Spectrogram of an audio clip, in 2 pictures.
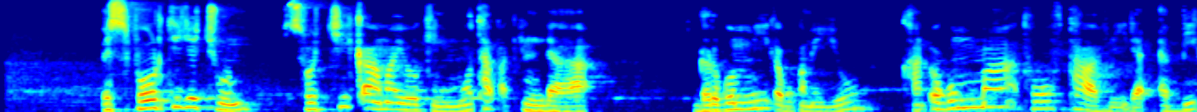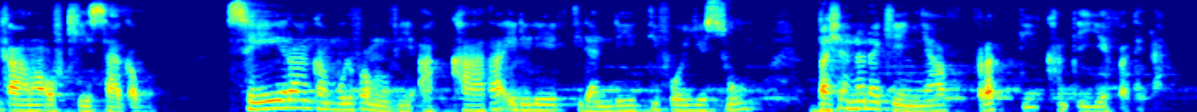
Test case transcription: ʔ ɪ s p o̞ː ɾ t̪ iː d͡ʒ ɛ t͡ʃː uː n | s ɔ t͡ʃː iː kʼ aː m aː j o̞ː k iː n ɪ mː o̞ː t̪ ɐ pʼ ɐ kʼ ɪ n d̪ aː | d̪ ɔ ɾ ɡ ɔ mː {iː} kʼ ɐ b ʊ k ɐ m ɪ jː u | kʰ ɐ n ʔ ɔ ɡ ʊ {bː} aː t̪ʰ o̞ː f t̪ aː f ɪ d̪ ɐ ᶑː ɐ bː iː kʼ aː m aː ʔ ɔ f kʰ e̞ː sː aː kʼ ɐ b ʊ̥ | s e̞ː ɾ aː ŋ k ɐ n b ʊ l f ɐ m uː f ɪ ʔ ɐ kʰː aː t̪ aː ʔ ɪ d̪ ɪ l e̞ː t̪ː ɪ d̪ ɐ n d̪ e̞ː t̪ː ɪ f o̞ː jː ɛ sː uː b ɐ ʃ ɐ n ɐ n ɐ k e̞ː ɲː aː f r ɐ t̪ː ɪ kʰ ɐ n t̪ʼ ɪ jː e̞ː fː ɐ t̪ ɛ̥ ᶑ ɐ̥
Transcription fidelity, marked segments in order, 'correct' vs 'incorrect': correct, incorrect: mː

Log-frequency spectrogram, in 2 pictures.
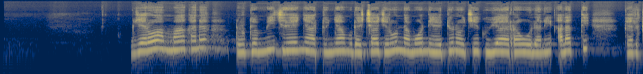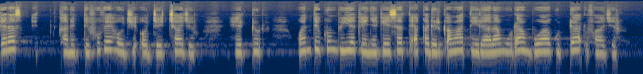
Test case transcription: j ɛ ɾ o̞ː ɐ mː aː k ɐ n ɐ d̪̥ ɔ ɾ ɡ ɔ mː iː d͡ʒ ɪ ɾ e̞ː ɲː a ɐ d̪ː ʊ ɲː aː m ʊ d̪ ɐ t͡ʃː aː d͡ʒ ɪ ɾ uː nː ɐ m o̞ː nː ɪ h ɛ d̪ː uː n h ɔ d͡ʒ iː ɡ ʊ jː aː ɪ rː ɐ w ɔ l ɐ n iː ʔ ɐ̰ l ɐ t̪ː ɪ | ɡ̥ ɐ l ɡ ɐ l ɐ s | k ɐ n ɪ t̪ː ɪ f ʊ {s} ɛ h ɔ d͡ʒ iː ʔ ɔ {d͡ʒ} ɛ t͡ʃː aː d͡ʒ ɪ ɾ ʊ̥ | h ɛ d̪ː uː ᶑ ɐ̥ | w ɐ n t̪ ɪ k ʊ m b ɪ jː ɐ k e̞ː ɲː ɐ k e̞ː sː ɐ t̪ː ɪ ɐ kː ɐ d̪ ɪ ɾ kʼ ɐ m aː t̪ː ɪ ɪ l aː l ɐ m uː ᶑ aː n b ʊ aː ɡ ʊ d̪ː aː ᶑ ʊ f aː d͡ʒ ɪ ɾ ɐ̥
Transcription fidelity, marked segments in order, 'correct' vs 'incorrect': incorrect: f, incorrect: d͡ʒː

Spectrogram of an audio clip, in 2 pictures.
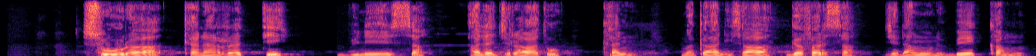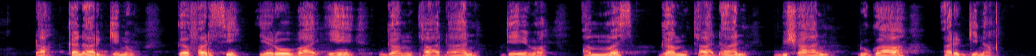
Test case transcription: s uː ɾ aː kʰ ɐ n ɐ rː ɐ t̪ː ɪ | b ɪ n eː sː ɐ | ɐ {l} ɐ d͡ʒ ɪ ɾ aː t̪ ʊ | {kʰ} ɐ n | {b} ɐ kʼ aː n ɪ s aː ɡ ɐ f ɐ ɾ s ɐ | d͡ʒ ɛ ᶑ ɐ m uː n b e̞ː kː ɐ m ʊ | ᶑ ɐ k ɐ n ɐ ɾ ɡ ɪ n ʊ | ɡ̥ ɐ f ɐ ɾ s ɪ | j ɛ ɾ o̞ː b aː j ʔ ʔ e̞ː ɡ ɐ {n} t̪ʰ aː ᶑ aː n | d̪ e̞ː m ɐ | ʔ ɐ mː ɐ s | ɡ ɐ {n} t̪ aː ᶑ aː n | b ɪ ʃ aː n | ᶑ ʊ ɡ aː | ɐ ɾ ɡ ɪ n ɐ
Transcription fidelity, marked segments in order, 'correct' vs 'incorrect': correct, correct, incorrect: m, incorrect: m, incorrect: m

